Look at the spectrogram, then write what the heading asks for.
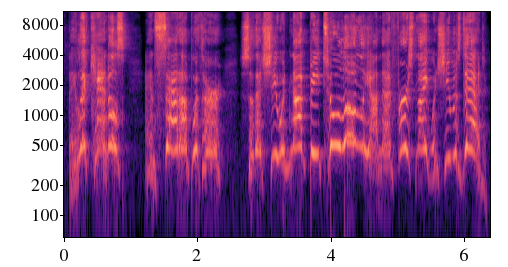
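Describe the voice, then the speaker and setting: A woman playing an excitable, easily sidetracked spooky storyteller for a comic puppet show, with exclamatory, drawn-out dramatic delivery. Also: very high-pitched, raised voice, full character voice. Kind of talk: theatrical comic reading of a scary story.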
